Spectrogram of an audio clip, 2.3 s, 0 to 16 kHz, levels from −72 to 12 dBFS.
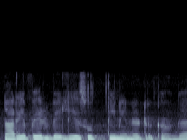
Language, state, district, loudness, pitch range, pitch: Tamil, Tamil Nadu, Nilgiris, -12 LUFS, 215-250 Hz, 235 Hz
